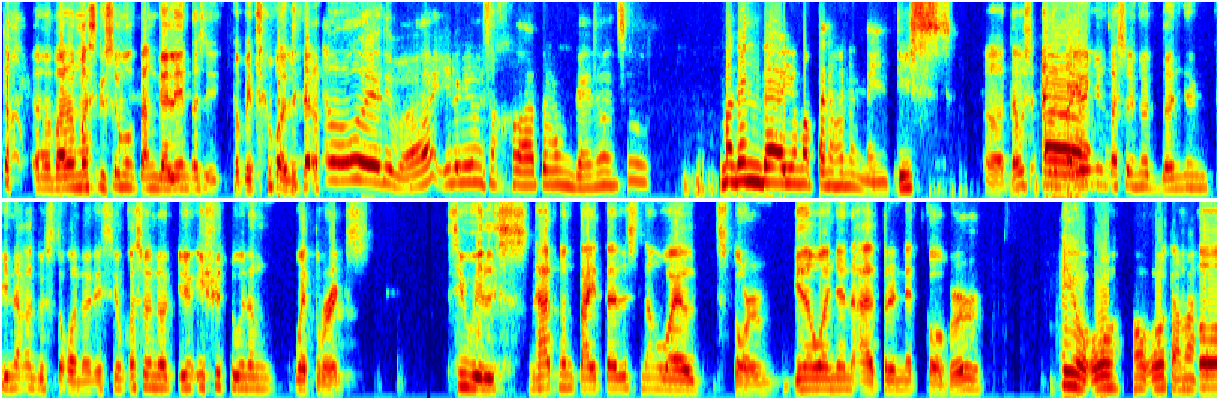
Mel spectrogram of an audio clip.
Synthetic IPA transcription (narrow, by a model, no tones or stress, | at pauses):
t̪ʔoʔpaːɾɐŋmɐsɡʊst̪omoŋt̪ɐŋɡɐlɪnk̪ɐs̬ɛɡɐbɪt̪̚sɐpɐd̪ɛɾʔoʔod̪ɪbaɪlɐɡajmosɐkwaːt̪omoŋɡɐno̞nso | mɐɡɐnd̪ajʊŋmɐŋɐpɐnɐɦo̞nːɐŋnajnt̪is | ʔoʔt̪aːposɐopɐjonjʊŋkɐsʊno̞d̪̚ːo̞njʊŋpinɐkɐɡʊst̪okononɪsjʊŋkɐsʊno̞d̪̚jʊŋʔiʃʊt̪unɐŋ | wɛt̪wɛɹks | sɪwilslɐhat̪̚noŋt̪ajt̪ɛlsnɐŋwajld̪̚st̪oɹmɡɪnɐwaɲanɐŋʔalt̪ɛɹnɛt̪̚koːbɛɹ | ʔɐjʔoːʔoʔoːʔot̪aːmɐʔʔo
